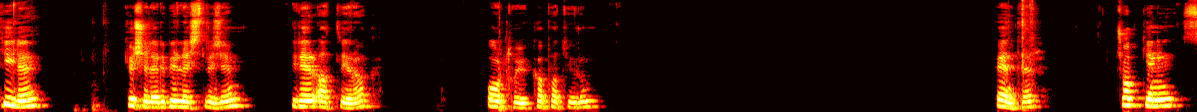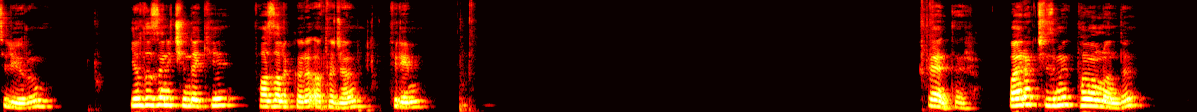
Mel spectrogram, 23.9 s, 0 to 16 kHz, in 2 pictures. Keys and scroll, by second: 0.7 typing, 0.9 Return, 4.9 F8, 9.9-10.7 typing, 12.8 Delete, 15.2-16.1 typing, 16.5 Return, 21.1 Return.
